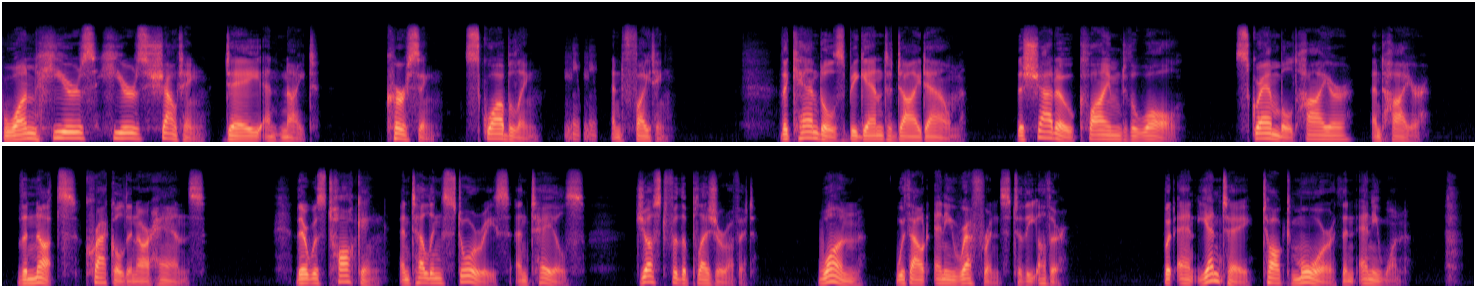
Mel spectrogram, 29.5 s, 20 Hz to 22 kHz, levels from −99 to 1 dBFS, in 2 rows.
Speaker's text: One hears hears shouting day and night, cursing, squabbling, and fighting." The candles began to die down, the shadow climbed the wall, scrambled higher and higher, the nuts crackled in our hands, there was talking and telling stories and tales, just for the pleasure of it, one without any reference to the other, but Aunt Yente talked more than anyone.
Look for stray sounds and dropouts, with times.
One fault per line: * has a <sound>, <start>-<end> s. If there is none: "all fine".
* has a laugh, 5.6-6.0 s
* has a breath, 29.2-29.4 s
